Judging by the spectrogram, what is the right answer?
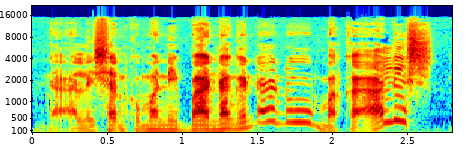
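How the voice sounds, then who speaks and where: A man acting in a Filipino radio comedy as an excitable, argumentative, blustery village captain with an Ilocano accent, hemming and chuckling as he talks. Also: medium pitch, moderate pace, very noisy. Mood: blustery, joking. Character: Enteng, blustery comic village captain fond of drink.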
